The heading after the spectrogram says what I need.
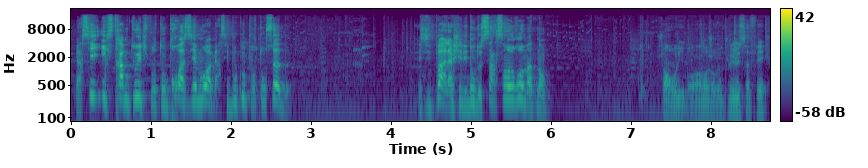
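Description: A woman streaming a game live, chatting casually and excitably with her audience and her co-player, often breaking into laughter. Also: mid-range voice, fairly quick, long pauses, faint music behind. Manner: excitable, bursts of laughter, teasing. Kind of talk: casual live-stream chat while gaming.

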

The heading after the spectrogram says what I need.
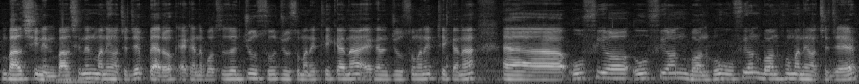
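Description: A man teaching Korean vocabulary from a textbook, talking slowly and repeating each word with many hesitations. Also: medium pitch, steady tone, slight background noise. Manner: slow and repetitive, with many hesitations. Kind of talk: textbook lesson explaining vocabulary.

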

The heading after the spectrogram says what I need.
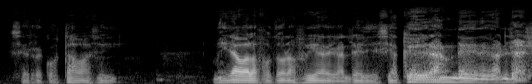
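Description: A man's voice: sits low, dry recording. A man telling jokes to a live audience, acting out each character's lines. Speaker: stand-up comedian.

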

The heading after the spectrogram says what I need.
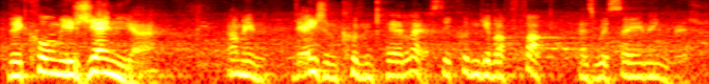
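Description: A man's voice: fairly high pitch, quick pace, a crowd in the background. A man on a book fair panel reading his translated excerpt aloud and explaining it, voicing the characters' lines as he goes. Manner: acts out the characters' lines in shifting voices.

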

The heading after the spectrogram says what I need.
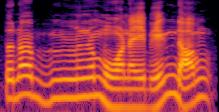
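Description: A man's voice: high-pitched, expressive, brisk, no echo. A meek old fisherman. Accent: Southern Vietnamese. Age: older. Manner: chuckling, hesitant fillers. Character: poor old fisherman, meek, easygoing, laughs a lot. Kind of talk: fairy-tale drama acting.

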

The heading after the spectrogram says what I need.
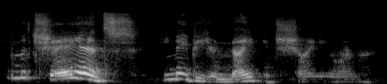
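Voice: medium pitch, wildly swooping pitch, unhurried, creaky, exaggerated voice, low-quality recording. An actor reading a cocky, teasing young singer. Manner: teasing, wisecracking. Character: young male band singer, cocky and joking. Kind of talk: script read-through.

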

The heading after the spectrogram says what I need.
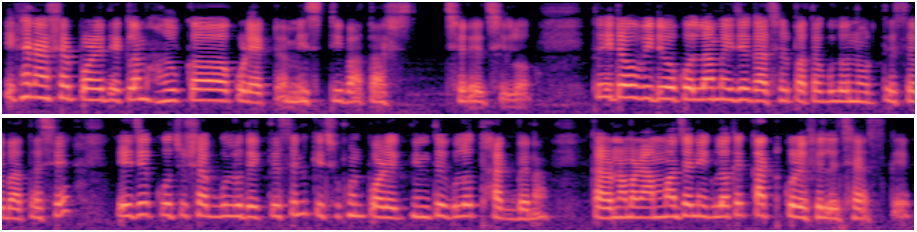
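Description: Young mom vlogging outdoors on her phone, quick chatty talk, lots of filler, high voice. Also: steady tone, creaky, a little mellow. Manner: chatty, rambling, fond of filler phrases. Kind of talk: casual vlog narration while walking. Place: outdoors on a neighborhood walk.

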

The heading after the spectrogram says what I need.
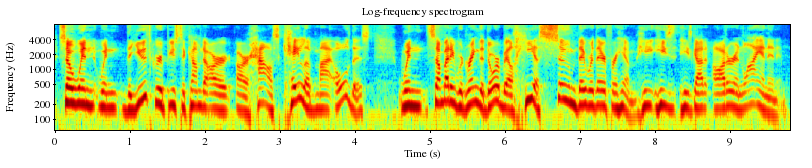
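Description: A man's voice: sits high, moderate pace, pushed and bright. A middle-aged man preaching a sermon, telling stories and acting out the voices in them. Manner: storytelling, acts out voices in his anecdotes. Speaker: pastor. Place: church sanctuary.

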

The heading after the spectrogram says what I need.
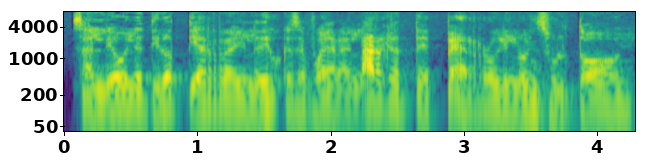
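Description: A man preaching a sermon as pastor, telling a story with rhetorical questions and acted-out quotes, swinging from quiet asides to loud outbursts. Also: medium pitch, little pitch movement, fairly quick, slightly rough.

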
